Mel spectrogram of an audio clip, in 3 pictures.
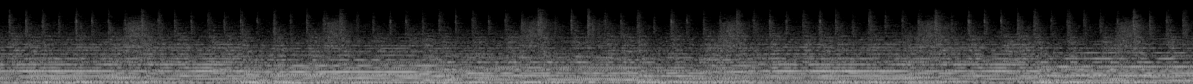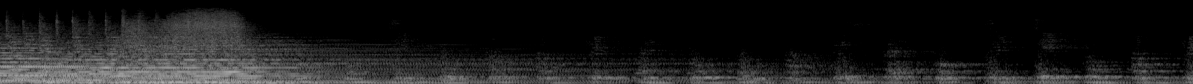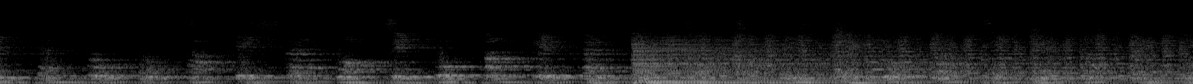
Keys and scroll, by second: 11.1 scroll down 1, 11.1-11.7 scroll up 2, 12.6 scroll down 1, 13.2 scroll down 1, 13.2 scroll up 1.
